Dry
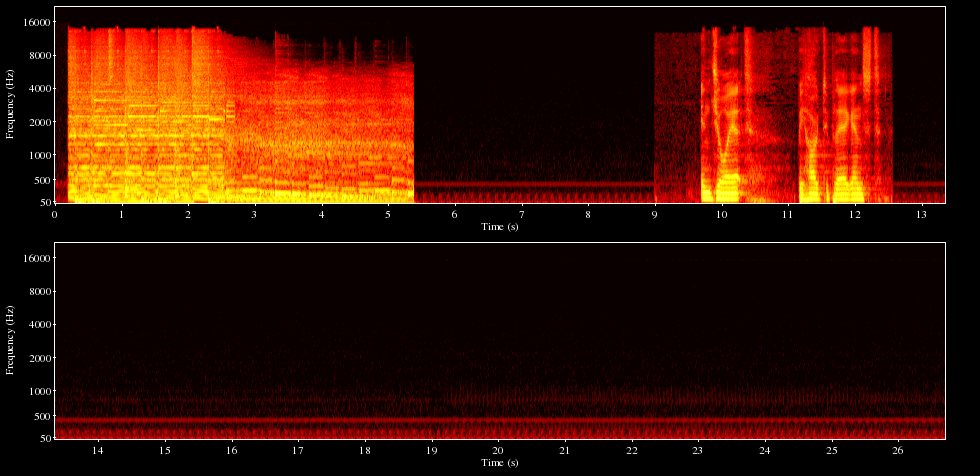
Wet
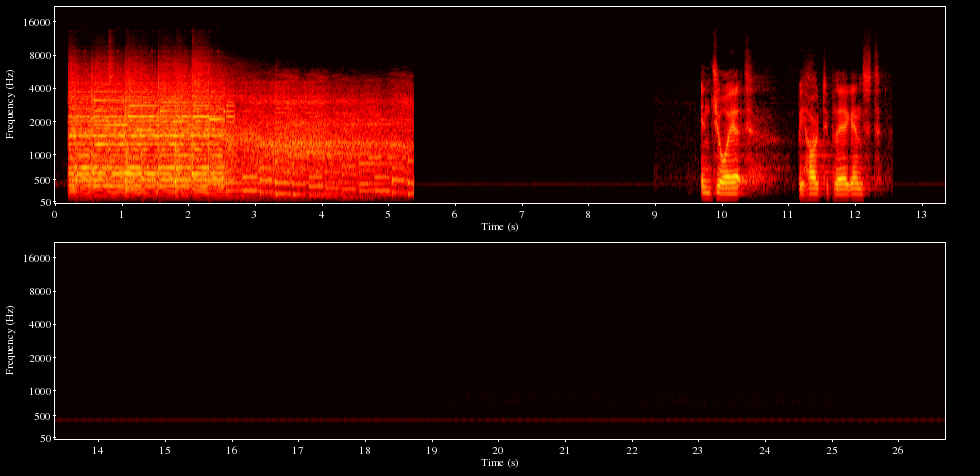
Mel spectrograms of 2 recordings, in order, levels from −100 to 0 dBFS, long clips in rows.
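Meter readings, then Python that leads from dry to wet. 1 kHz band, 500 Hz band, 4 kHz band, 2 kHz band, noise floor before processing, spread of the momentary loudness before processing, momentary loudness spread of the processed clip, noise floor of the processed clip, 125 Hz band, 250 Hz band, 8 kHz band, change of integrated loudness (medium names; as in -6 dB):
-9.0 dB, -10.0 dB, -13.5 dB, -10.0 dB, -74 dBFS, 10 LU, 16 LU, under -85 dBFS, under -40 dB, -25.0 dB, -25.0 dB, -13.5 dB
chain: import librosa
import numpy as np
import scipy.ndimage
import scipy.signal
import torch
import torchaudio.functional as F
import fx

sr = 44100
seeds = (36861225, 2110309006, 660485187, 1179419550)

y = scipy.signal.sosfilt(scipy.signal.butter(4, 420.0, 'highpass', fs=sr, output='sos'), x)
y = fx.air_absorb(y, sr, metres=220.0)
y = y * librosa.db_to_amplitude(-8.0)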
